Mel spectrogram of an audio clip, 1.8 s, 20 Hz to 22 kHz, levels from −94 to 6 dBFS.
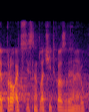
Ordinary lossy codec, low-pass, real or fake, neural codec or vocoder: MP3, 64 kbps; 9.9 kHz; real; none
